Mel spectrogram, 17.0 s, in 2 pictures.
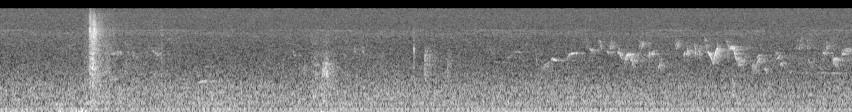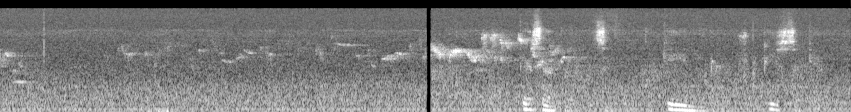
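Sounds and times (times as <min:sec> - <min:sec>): birds chirping: 0:00.0 - 0:17.0
steady background hiss: 0:00.0 - 0:17.0.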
